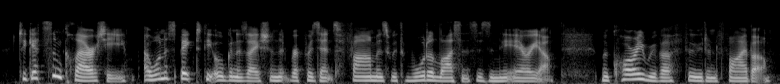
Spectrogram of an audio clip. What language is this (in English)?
English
